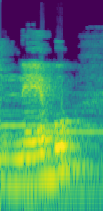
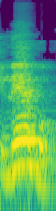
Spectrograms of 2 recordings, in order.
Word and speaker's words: Nebo: Outro monte, agora o Monte Nebo, ou Nebo, como alguns pronunciam, foi o lugar onde Moisés avistou a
